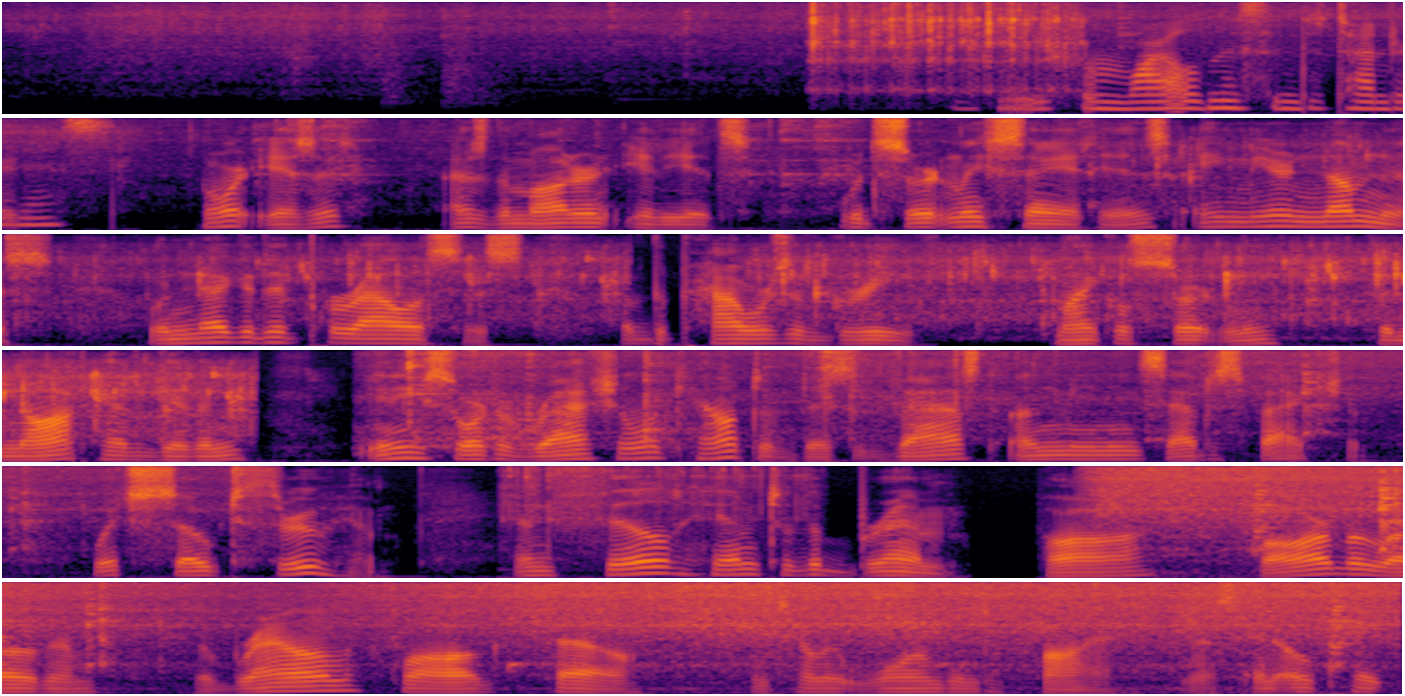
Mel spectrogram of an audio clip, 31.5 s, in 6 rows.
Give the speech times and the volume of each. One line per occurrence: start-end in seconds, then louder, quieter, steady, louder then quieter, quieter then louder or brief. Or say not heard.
3.6-31.4 steady.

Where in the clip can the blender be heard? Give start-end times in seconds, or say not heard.
not heard.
